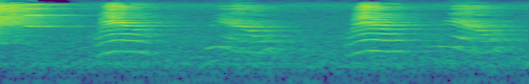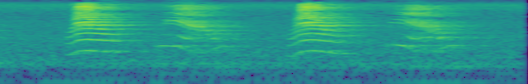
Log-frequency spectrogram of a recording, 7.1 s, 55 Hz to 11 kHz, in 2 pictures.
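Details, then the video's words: Indian ringneck parrot talking: harsh, harmonic-rich bursts repeated roughly every 0.8 seconds, each a nasal sweeping syllable like a spoken word or meow, with quiet room background between utterances. "smart parrots talking mithu beta"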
